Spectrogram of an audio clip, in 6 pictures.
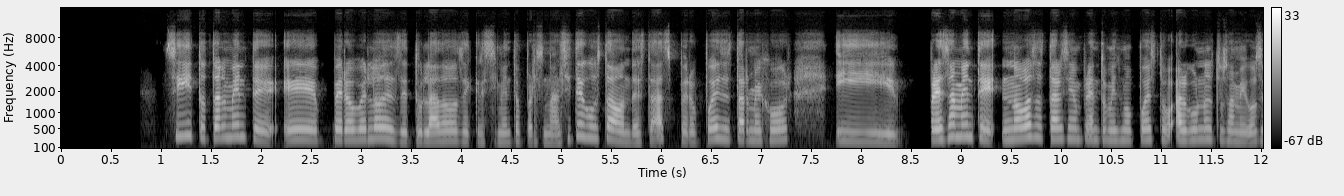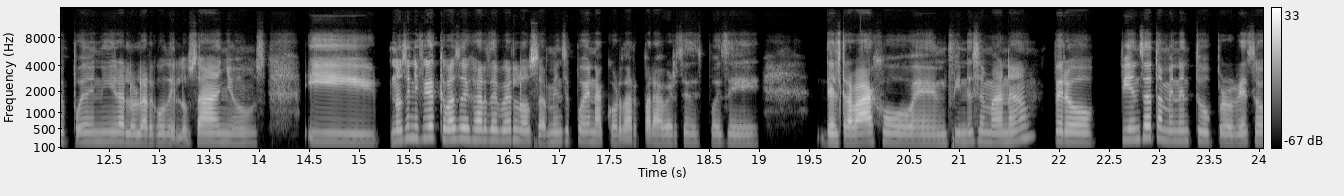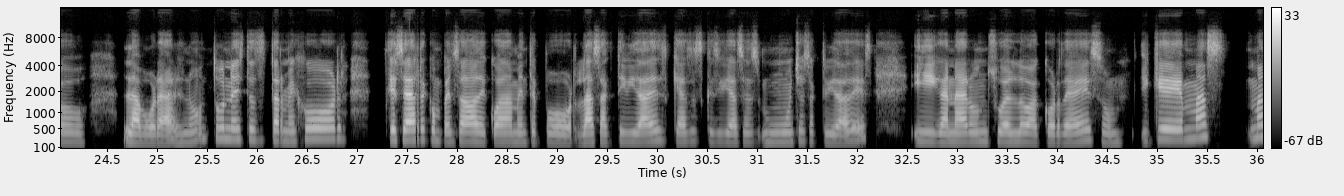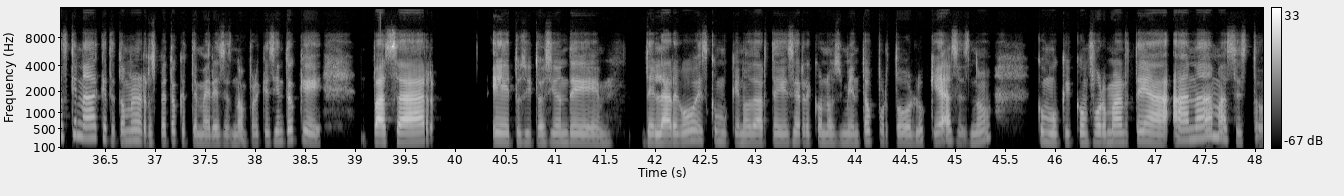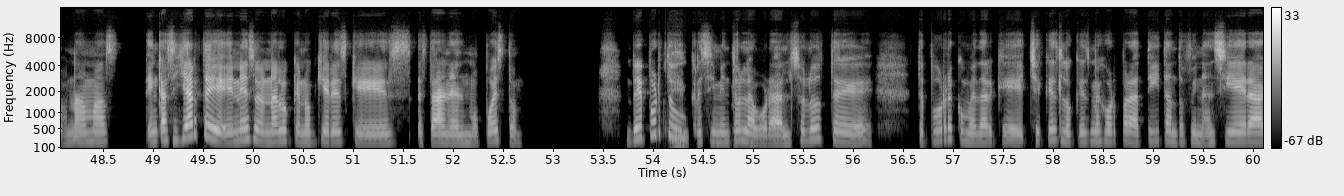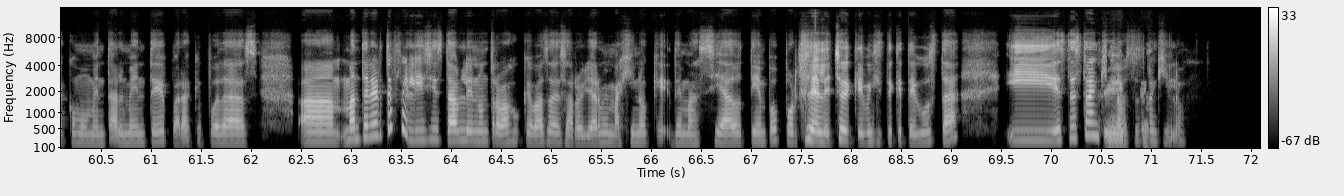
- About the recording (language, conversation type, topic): Spanish, advice, ¿Cómo puedo pedir con confianza un aumento o reconocimiento laboral?
- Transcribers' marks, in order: other background noise; laughing while speaking: "el hecho"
